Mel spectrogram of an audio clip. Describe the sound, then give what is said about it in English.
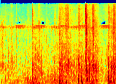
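Hooves of a mare being ridden clip-clop in a steady series of sharp, fairly loud knocks at a walking rhythm, with some soft rustling between the steps. “Ride this beautiful mare.”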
